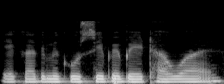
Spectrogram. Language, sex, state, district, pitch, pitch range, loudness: Hindi, male, Jharkhand, Ranchi, 125 Hz, 125-130 Hz, -14 LUFS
